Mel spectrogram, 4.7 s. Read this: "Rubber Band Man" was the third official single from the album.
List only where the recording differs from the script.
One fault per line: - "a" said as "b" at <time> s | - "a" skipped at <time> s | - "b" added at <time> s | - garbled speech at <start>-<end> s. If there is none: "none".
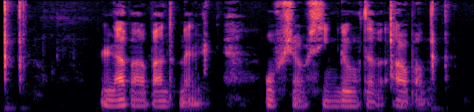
- "was the third" skipped at 2.0 s
- "from" skipped at 3.6 s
